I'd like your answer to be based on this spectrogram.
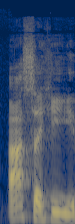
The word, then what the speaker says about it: Asahi: Asahi, I think, is how it's said. – Asahi? – Asahi, that's it.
